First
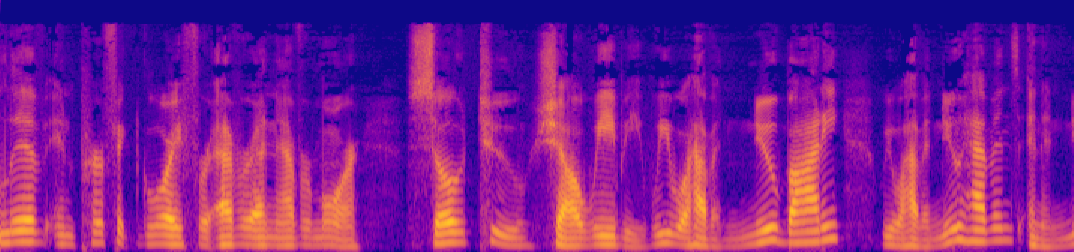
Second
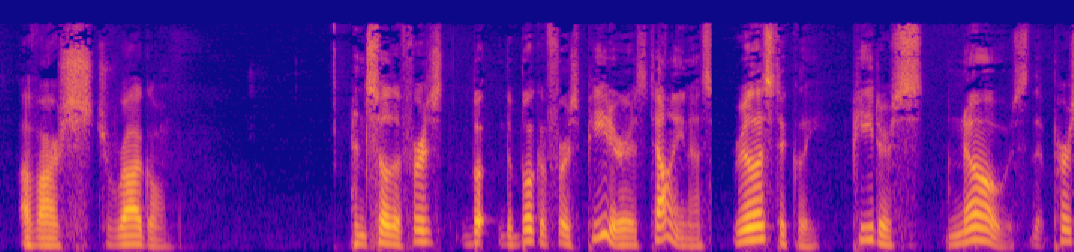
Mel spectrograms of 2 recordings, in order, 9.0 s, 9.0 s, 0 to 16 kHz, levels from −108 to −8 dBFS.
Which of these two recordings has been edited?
second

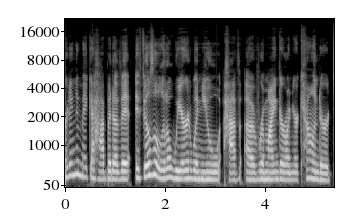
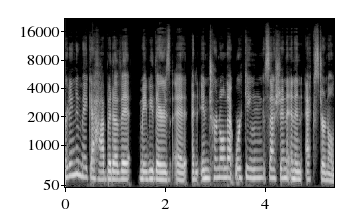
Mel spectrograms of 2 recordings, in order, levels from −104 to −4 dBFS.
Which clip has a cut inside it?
second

